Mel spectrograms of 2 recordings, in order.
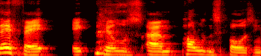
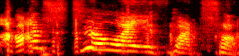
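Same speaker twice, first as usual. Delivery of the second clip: mock drunken slurring, higher and louder; 13 semitones higher, 6 dB louder than usual. Mocking another speaker's request for a drink: imitating a drunk-sounding slur. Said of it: "you sound like you're at the level where you're about to be cut off by the barman".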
